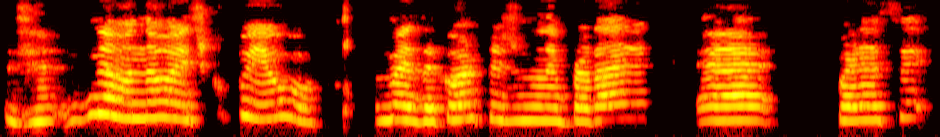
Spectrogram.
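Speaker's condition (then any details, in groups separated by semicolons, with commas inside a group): Ataxia after brain injury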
